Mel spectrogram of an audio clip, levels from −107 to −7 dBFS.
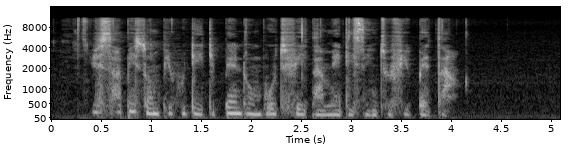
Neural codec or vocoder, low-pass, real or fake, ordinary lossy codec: none; 10.8 kHz; real; MP3, 96 kbps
